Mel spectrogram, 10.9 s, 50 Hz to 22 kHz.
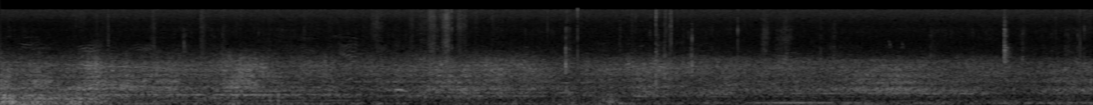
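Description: Jet noise of a Northrop B-2 Spirit stealth bomber's four turbofan engines as it flies past, fading steadily as it moves away.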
